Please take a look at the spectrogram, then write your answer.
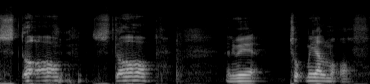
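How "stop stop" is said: loud shout. Recounting his injury, the speaker quotes a fellow soldier: retelling a shout. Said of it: "He's shouting".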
